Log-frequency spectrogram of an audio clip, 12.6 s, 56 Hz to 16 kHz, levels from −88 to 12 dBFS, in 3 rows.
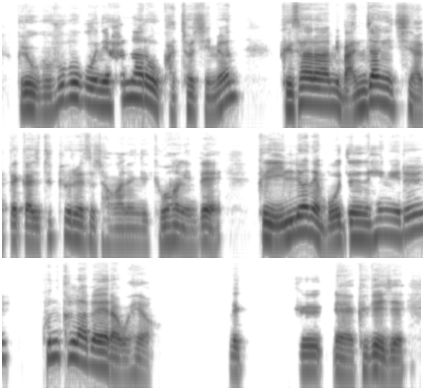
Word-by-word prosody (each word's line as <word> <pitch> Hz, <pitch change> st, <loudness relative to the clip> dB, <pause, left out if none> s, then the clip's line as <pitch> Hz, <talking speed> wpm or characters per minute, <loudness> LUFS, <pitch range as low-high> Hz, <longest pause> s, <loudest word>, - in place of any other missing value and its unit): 그리고 135 Hz, -4 st, +1 dB
그 120 Hz, -, -7 dB
후보군이 180 Hz, -, +2 dB
하나로 210 Hz, -3 st, +4 dB
갖춰지면 125 Hz, -, -4 dB, 0.4 s
그 135 Hz, -, +1 dB
사람이 165 Hz, -1 st, +5 dB
만장일치 155 Hz, 0 st, +3 dB
날 105 Hz, -, -5 dB
때까지 120 Hz, -2 st, -1 dB
투표를 140 Hz, +2 st, -5 dB
해서 120 Hz, -1 st, -6 dB
정하는 105 Hz, 0 st, -10 dB
게 100 Hz, -, -12 dB
교황인데 115 Hz, -4 st, -2 dB, 0.3 s
그 140 Hz, -, -1 dB
일련의 150 Hz, +9 st, +4 dB
모든 130 Hz, +3 st, 0 dB
행위를 165 Hz, +7 st, -4 dB, 0.3 s
콘클라베라고 175 Hz, -, +2 dB
해요. 105 Hz, -2 st, -8 dB, 0.7 s
근데 -, -, -6 dB, 0.5 s
그 125 Hz, 0 st, -2 dB
예 105 Hz, -4 st, -2 dB
그게 120 Hz, +2 st, -1 dB
이제 100 Hz, -2 st, -2 dB
140 Hz, 310 characters per minute, -22 LUFS, 115-170 Hz, 0.7 s, 사람이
